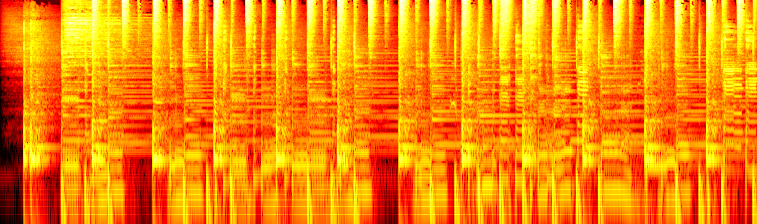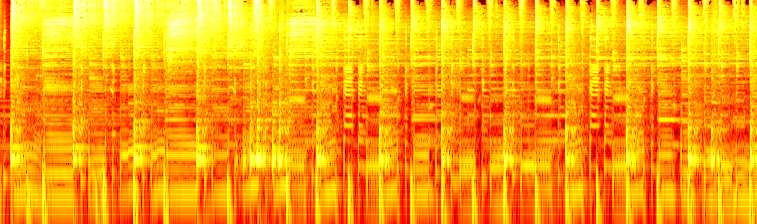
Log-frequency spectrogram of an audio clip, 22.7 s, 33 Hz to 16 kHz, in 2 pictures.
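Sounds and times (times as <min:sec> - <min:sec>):
band drums in a stone wall room: 0:00.0 - 0:22.7.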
